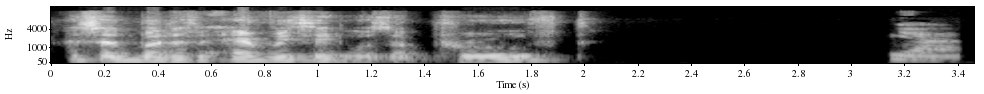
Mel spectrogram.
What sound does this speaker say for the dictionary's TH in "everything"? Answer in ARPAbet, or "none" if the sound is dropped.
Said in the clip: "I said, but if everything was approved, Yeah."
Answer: TH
